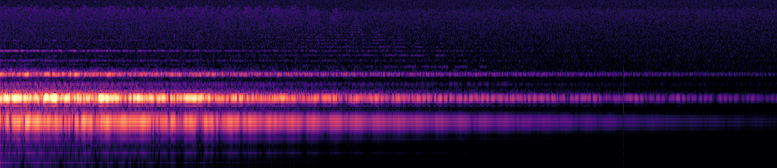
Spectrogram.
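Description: Closing note of an electronic dubstep track: a single tone that starts suddenly and slowly fades away over about eight seconds.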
